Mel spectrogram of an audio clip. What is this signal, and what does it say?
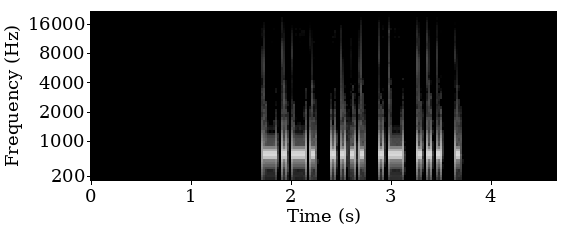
Morse code, heard as a keyed tone, about 25 wpm, 700 Hz. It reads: CHASE
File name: 5 Letter Words - First 3 Letters Given - 25wpm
